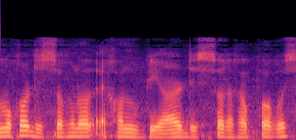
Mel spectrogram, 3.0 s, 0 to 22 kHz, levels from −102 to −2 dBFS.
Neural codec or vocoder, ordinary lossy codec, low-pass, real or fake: autoencoder, 48 kHz, 32 numbers a frame, DAC-VAE, trained on Japanese speech; MP3, 48 kbps; 7.2 kHz; fake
